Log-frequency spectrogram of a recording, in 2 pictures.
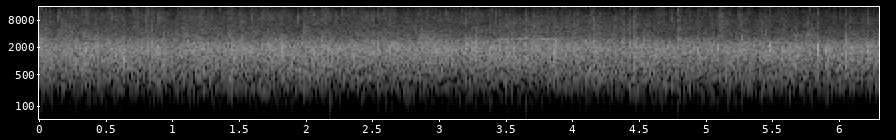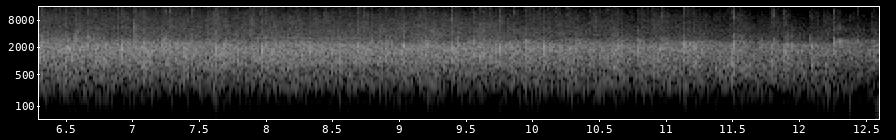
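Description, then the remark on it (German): A large audience applauds steadily for several seconds, a dense wash of clapping that stays loud throughout and only slightly thins toward the end. “Ja, erstmal Applaus.”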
